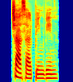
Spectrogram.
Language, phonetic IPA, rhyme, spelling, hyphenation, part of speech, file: Hungarian, [ˈt͡ʃaːsaːrpiŋɡvin], -in, császárpingvin, csá‧szár‧ping‧vin, noun, Hu-császárpingvin.ogg
- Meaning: emperor penguin (Aptenodytes forsteri)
